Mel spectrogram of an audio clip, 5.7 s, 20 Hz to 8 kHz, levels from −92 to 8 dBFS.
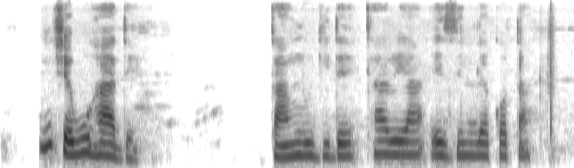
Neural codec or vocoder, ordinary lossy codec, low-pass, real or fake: none; none; none; real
